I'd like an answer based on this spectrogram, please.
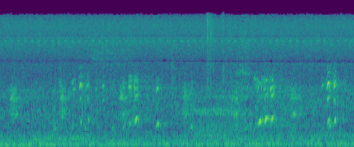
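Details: Several coyotes at night in Tucson trade contact calls: scattered, quick, high-pitched yips and short quavering notes throughout, over a heavy low-frequency rumble.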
